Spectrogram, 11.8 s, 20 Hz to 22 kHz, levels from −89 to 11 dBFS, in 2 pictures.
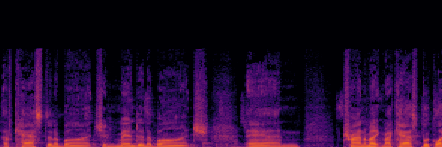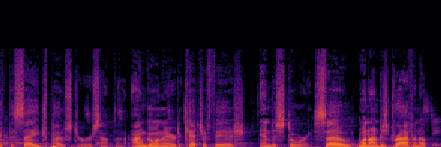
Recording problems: voice in the background; faint; throughout; 25 dB below the speech

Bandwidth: 14.5 kHz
